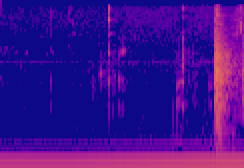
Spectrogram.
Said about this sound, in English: But what bothered me... I've got to have a sip of water here, hang on.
